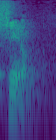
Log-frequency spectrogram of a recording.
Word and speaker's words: Shem: Now, I know it says S-E-M, but that's Shem. Which was the son of Noah. Again, that's spelled N-O-E and not N-O-A-H, and I'm going to tell you why in a minute.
